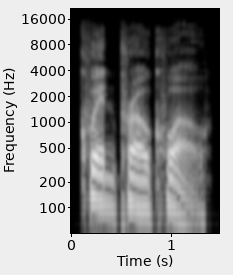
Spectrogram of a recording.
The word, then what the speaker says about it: quid pro quo: Quid pro quo. It is 3 words. Each word is only 1 syllable.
